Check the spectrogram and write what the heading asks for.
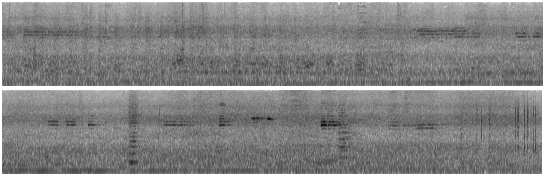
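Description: Road traffic: vehicle engines running with a steady low hum, and several short horn toots, mostly in the second half.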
